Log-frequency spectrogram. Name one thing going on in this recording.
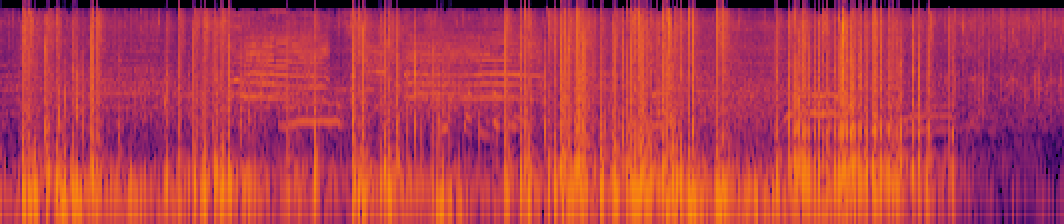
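Fireworks boom and crackle in a rapid, thunderous barrage.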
